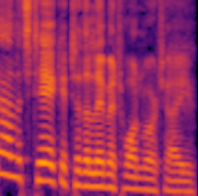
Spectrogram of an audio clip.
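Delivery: slight put-on Irish accent. Quoting a line for the other speaker to guess the accent, put-on Irish accent.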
